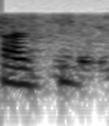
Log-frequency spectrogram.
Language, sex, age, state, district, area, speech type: Nepali, female, 30-45, West Bengal, Alipurduar, rural, conversation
